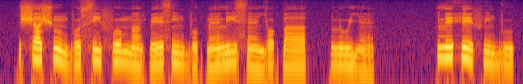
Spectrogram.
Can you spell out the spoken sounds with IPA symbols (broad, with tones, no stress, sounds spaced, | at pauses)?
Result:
ʃ a˦ ʃ ũ˦˨ b o˨˦ s i˦˨ f o˧ m ã˨ k͡p e˨˦ s ĩ˧ b o˨ k͡p ɛ̃˨˦ l i˦ s ɛ̃˧ j ɔ˦ k͡p a˦ | l u˧ j ɛ̃˨ | l e˦ h e˦˨ f ĩ˧ b u˧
